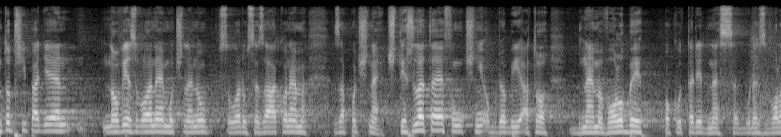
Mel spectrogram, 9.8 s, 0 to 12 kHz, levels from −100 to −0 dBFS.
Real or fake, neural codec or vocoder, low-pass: real; none; 9.9 kHz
